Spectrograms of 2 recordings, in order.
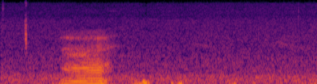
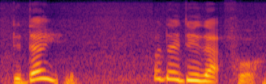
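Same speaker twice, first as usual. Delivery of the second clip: much higher, louder mock of Tom; Tom's naive question; 11 semitones higher, 5 dB louder than usual. Tom asks nan, high and loud, clueless. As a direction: play the innocent, squeaky and loud.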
